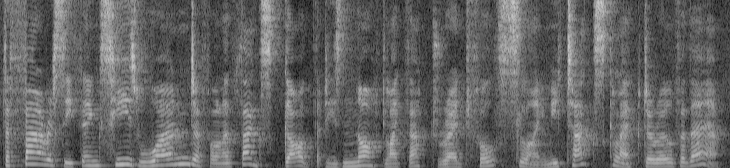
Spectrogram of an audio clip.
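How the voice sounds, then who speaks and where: Lady reading as a friendly earnest teacher guy from a kids storybook, lively pitch, gently explaining stuff. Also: measured pace, few pauses, lightly acted. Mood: storytelling. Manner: emphatic, gently instructive.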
